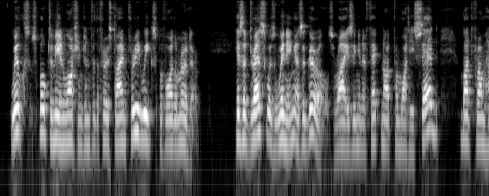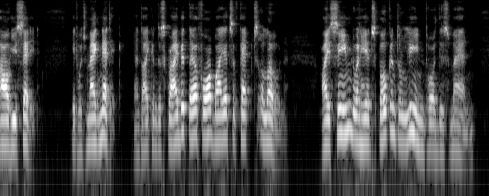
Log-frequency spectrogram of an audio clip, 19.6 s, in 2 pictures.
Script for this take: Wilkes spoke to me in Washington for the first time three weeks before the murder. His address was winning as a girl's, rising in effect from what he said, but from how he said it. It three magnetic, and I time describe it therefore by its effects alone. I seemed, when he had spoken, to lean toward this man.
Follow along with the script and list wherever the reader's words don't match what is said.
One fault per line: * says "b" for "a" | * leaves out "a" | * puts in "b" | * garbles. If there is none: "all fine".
* puts in "not"
* says "was" for "three"
* says "can" for "time"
